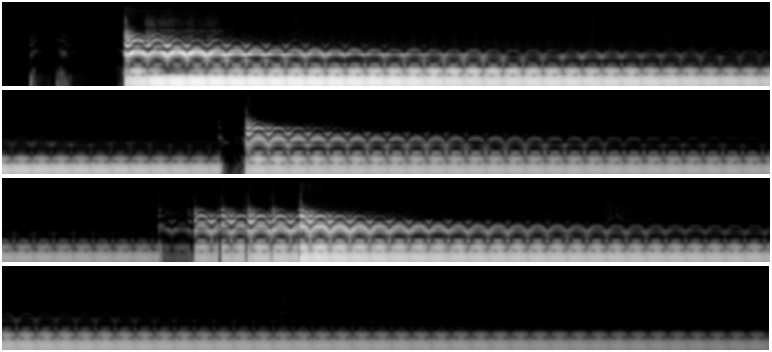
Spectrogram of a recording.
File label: GIT Flanger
